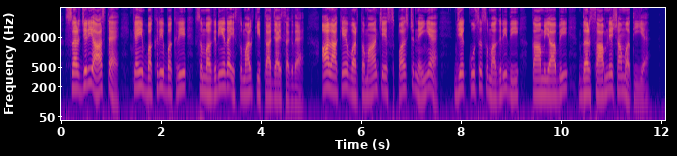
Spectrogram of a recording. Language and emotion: Dogri, neutral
